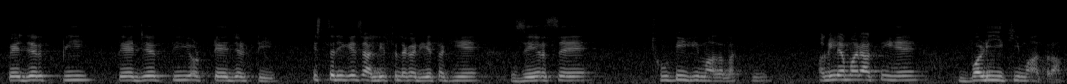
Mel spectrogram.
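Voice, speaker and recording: A man teaching a language lesson. He explains slowly, asks himself questions and answers them, and stretches out example syllables carefully. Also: high-pitched, slight background noise. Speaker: Urdu teacher. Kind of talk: classroom-style language lesson.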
